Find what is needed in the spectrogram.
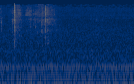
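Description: Light handling noise of a small die-cast metal toy car being turned in the fingers, with two faint clicks in the first second.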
